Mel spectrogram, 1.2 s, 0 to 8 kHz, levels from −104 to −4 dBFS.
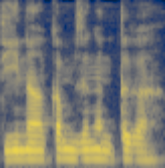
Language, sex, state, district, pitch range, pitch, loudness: Wancho, male, Arunachal Pradesh, Longding, 110-115 Hz, 110 Hz, -19 LUFS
